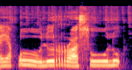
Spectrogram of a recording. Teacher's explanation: لام سے را کو ملا کر پڑھیں گے، الف اور لام کو نہیں پڑھا جائے گا۔ یقول الرسول، اس طرح لام را زبر، لام را پیش لور پڑھیں گے۔ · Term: حروف شمسی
